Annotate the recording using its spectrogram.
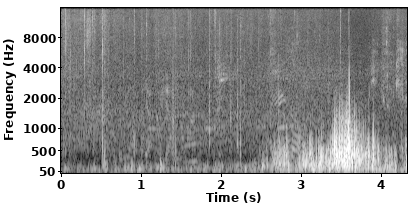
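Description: A pony's hooves thudding on an arena's sand as it canters away, the beats faint and soft. A louder rushing noise builds over the last second or so.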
